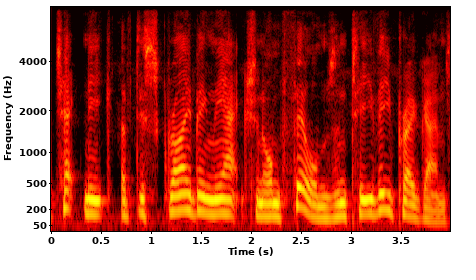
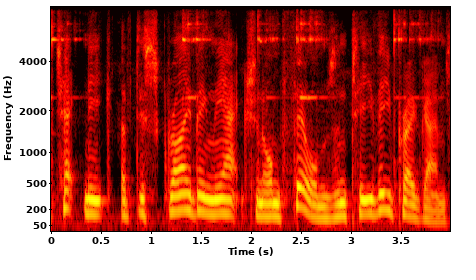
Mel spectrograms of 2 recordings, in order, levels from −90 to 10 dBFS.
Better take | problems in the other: first | background sound (Coin (dropping)); 16 dB below the speech

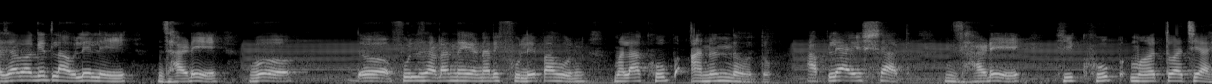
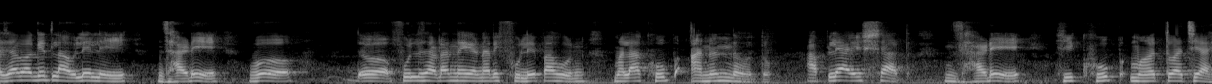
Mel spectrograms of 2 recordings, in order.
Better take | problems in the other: second | background sound (Wind instrument, woodwind instrument); 18 dB below the speech

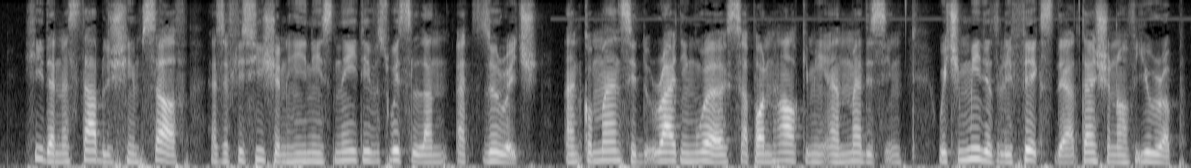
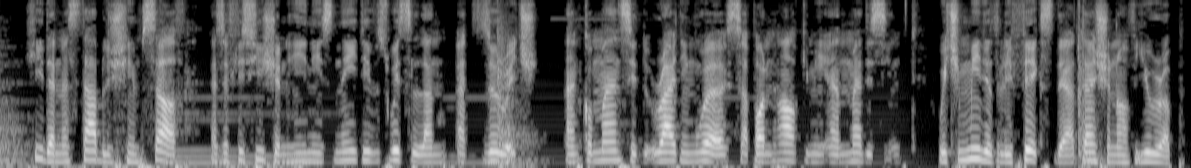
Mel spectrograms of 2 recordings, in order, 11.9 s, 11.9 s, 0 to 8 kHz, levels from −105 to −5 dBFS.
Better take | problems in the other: first | noise reduction (classical method spectral subtraction)

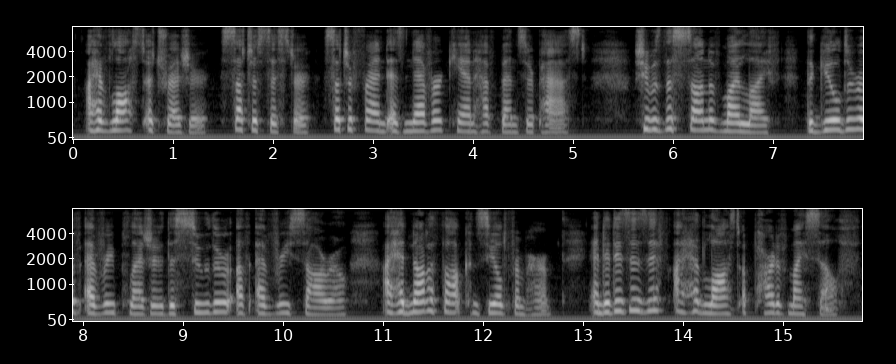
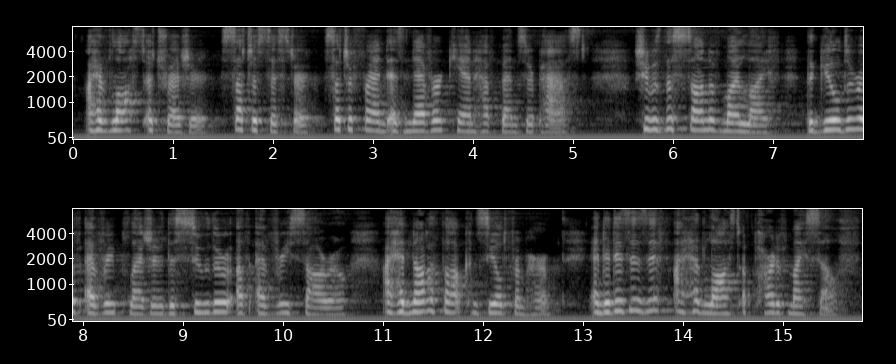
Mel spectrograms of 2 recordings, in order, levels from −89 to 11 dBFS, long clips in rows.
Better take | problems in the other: first | room echo; dies away in 1 s

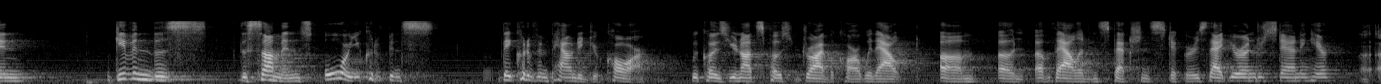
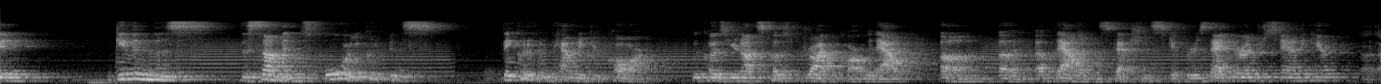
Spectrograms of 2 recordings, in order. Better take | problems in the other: first | background sound (Trumpet); 18 dB below the speech // room echo; dies away in 0.9 s

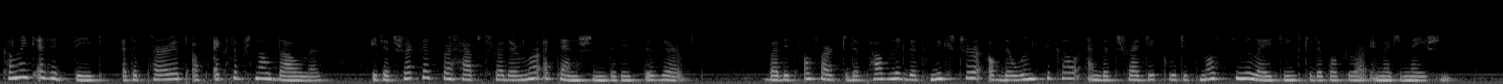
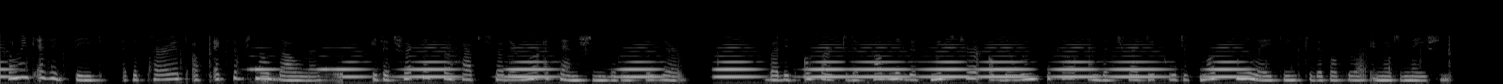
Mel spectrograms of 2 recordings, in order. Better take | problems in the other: first | noise reduction (neural mask model RNNoise)

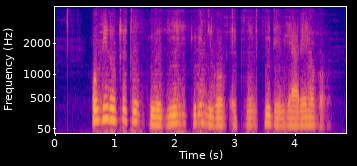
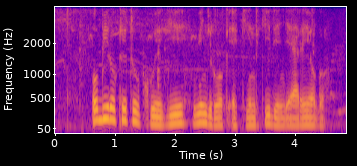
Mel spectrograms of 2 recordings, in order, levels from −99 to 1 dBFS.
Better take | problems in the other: second | noise reduction (neural separator model SepFormer WHAMR!)

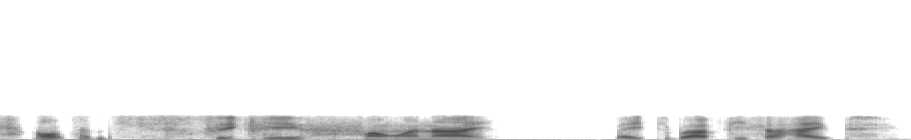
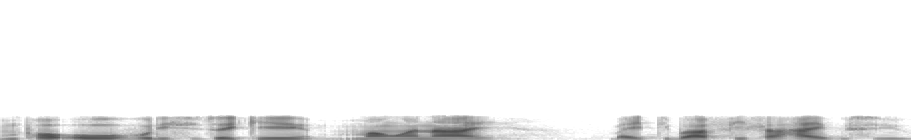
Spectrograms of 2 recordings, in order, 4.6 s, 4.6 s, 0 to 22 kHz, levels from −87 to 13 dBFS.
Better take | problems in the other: second | noise reduction (neural diffusion model UNIVERSE++)

